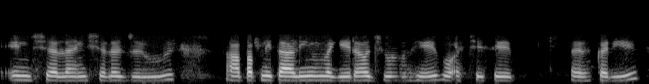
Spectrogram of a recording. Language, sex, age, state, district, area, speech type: Urdu, female, 18-30, Uttar Pradesh, Aligarh, urban, conversation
